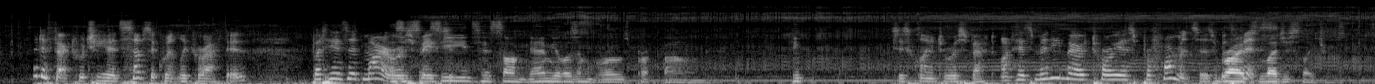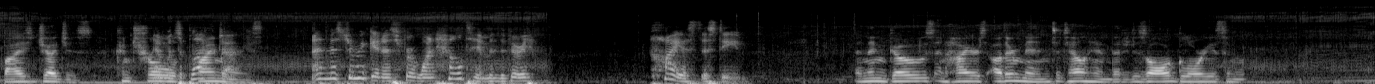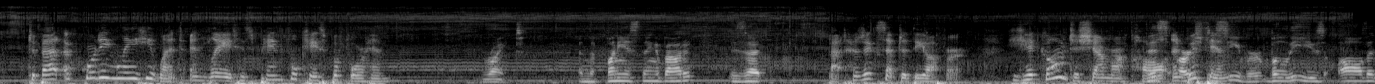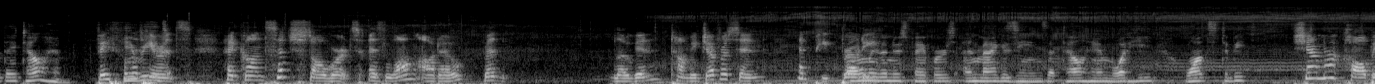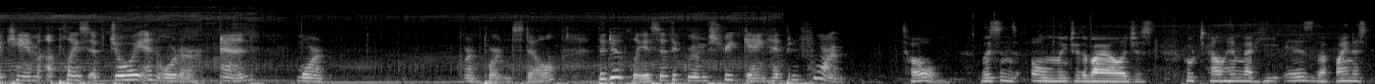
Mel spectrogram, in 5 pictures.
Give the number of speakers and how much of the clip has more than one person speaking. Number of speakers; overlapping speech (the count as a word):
two, about 7%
